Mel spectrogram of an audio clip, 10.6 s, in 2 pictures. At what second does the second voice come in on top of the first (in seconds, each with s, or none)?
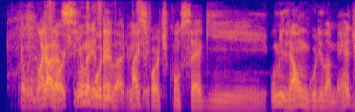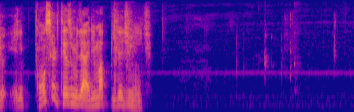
0.7 s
